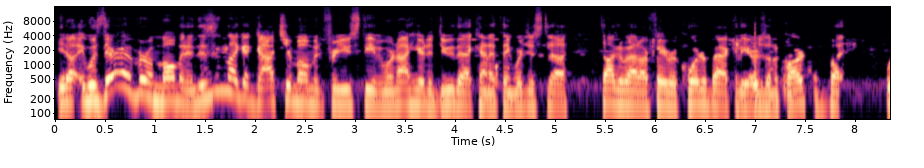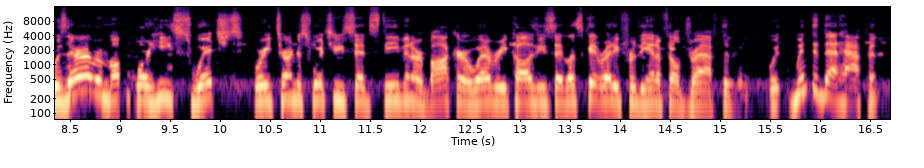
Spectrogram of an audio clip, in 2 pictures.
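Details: Adult man speaking; normal voice.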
